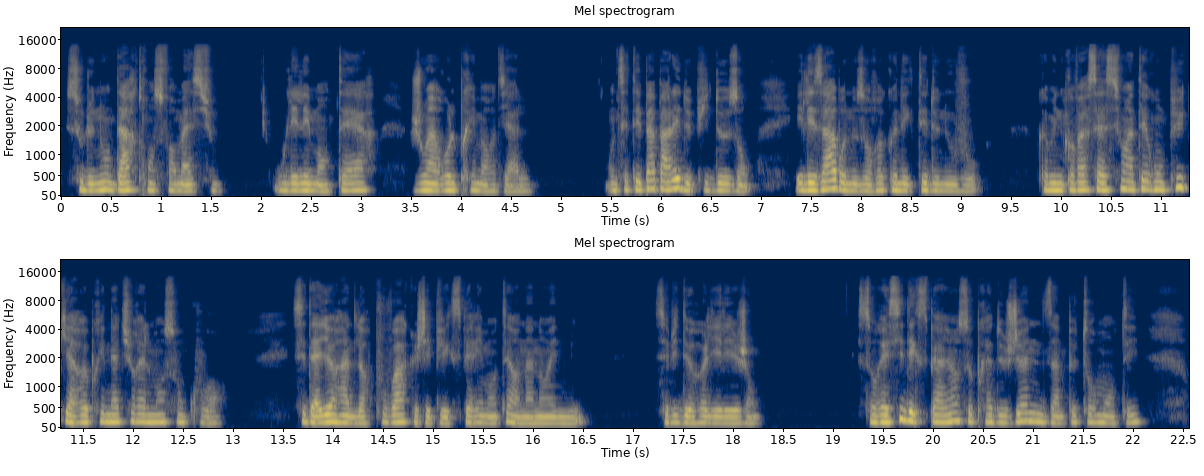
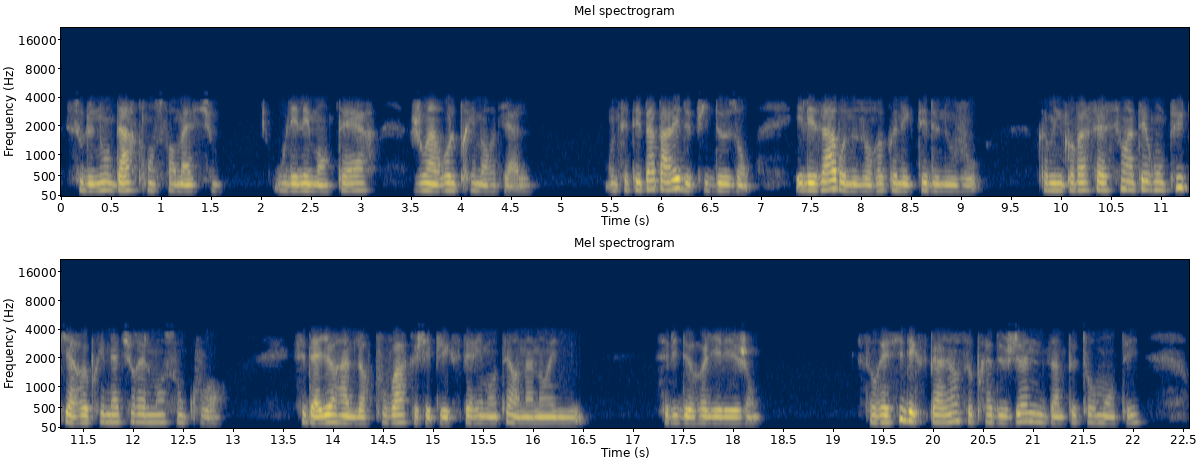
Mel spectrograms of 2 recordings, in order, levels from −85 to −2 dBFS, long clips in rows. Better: first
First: none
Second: phone-call audio; nothing above 3.5 kHz

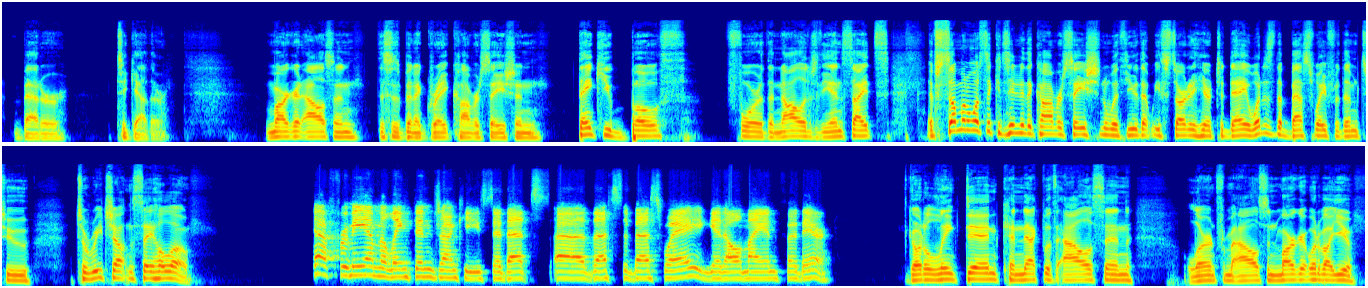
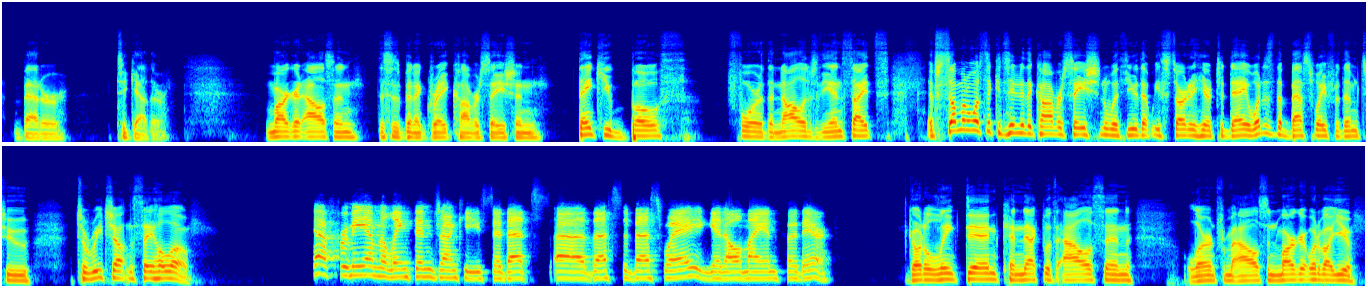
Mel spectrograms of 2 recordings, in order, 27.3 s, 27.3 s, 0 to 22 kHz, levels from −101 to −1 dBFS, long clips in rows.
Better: first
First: none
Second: muffled; slightly; fading above 3 kHz

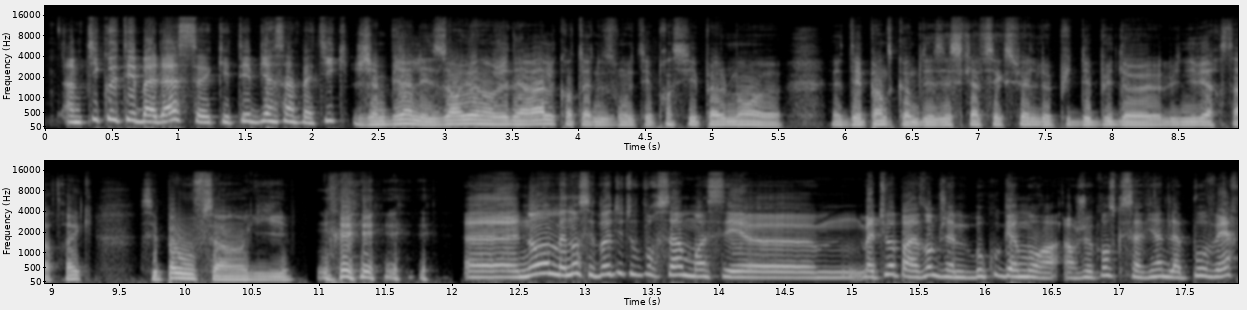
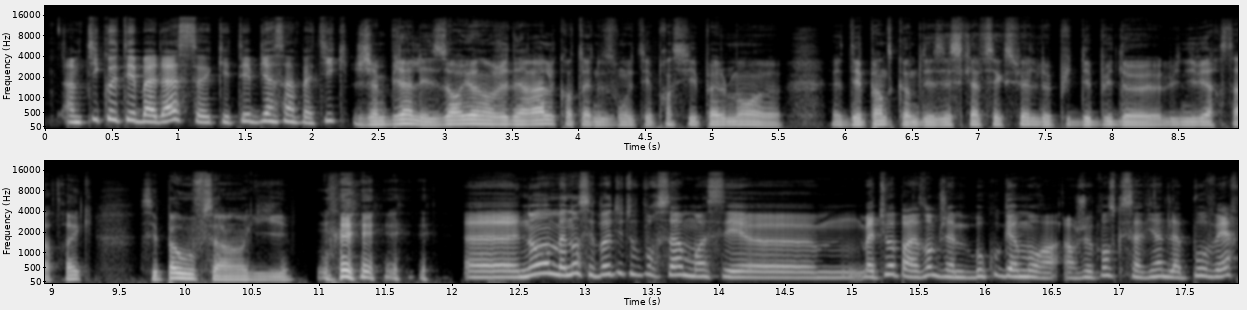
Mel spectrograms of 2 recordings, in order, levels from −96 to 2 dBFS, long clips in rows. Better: second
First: distortion; slight; 10 dB below the speech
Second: none

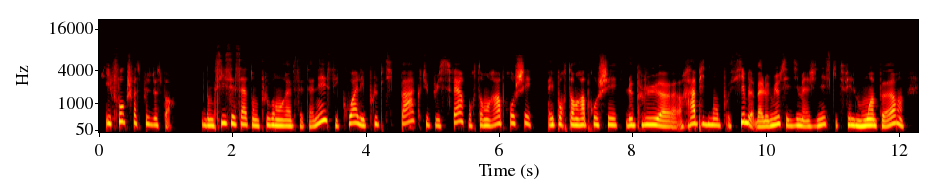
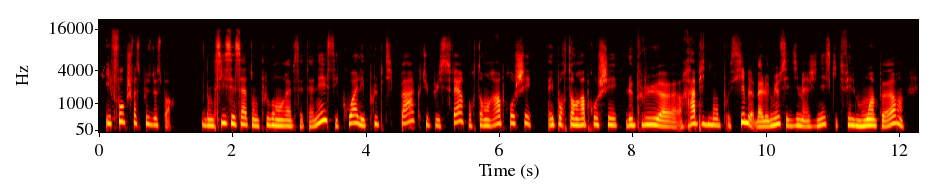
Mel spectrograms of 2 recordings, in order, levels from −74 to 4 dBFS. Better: second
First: muffled; slightly; fading above 4 kHz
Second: none

